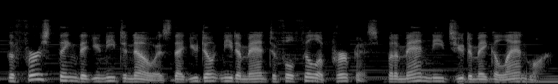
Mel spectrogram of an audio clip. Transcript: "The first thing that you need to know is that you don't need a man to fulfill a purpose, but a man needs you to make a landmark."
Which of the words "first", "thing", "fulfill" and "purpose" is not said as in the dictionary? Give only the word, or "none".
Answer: none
